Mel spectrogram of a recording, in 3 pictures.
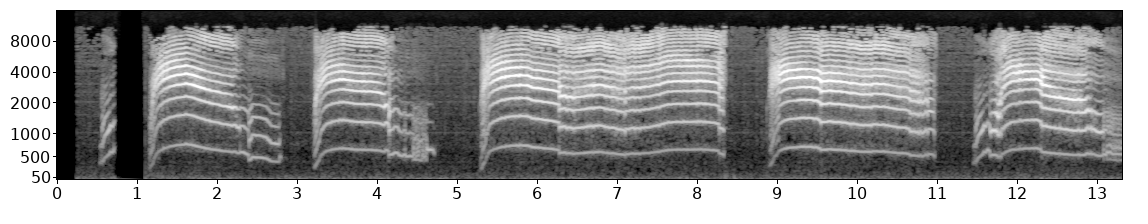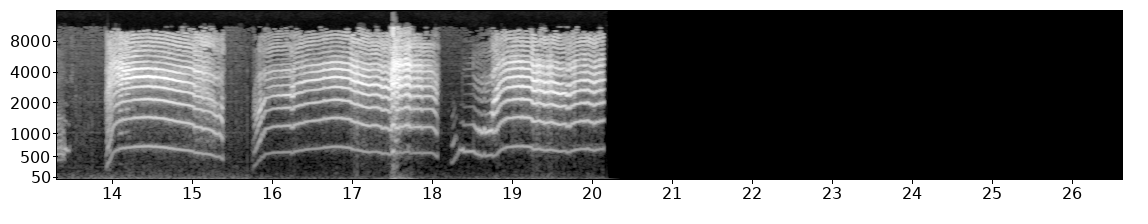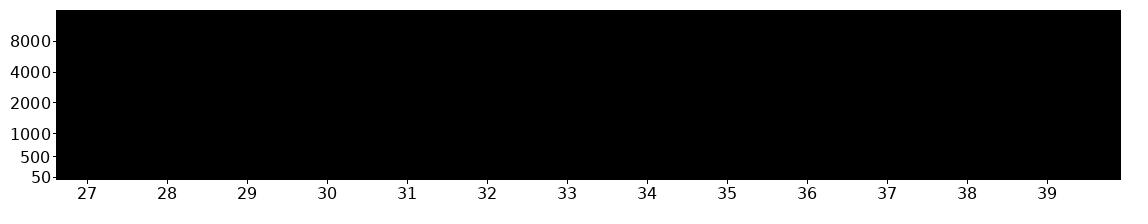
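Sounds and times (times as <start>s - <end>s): cat meowing: 0.6s - 20.2s.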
